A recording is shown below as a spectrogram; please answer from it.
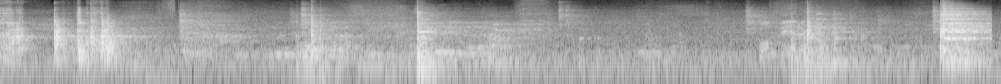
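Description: Metal clanks and knocks from a plate-loaded gym machine being set up and loaded with weight plates: several separate impacts, the sharpest about four seconds in and a louder, ringing clank near the end.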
